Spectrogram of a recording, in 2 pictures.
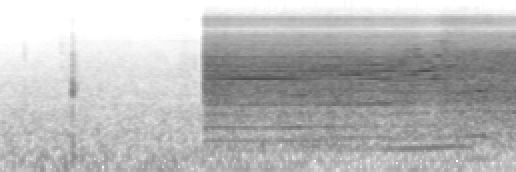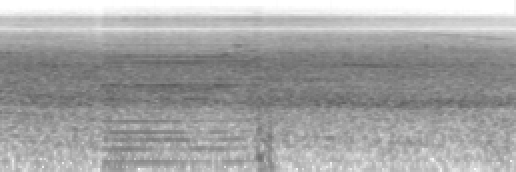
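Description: A power tool cutting a steel piece for a tractor three-point rake, a loud steady grinding whine that starts abruptly after a quiet moment and runs on continuously to the end.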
